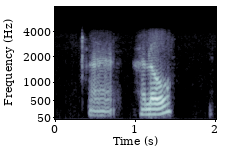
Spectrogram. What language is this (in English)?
Santali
